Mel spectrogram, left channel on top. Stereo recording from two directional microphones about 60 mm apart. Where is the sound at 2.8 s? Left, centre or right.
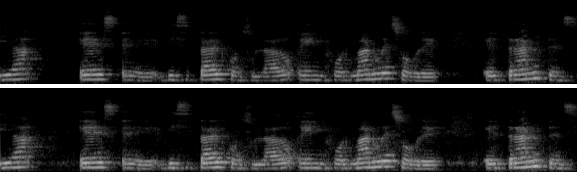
Centre.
